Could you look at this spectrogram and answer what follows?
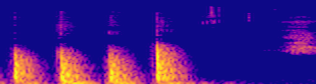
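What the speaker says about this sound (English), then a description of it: "knocks on the door" Four evenly spaced, solid knocks on a wooden door, close and distinct, followed by quiet and a faint rustle.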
